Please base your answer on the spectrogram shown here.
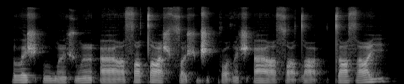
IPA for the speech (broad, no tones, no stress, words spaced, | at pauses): lɐʃʔu wœ̃ʃwə̃ː ʔaːsˤi tˤaːʃsˤœʃd͡ʒi kʷɐðˤə̃ʃ ʔaːsˤodˤœ | tɐzˤiː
